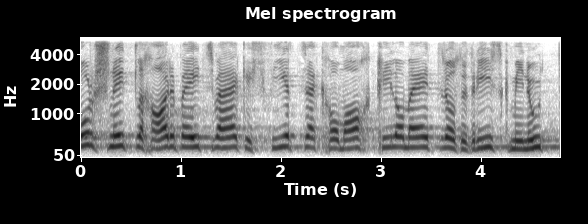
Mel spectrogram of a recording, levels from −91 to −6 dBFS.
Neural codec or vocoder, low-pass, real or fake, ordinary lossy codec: none; 5.4 kHz; real; none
